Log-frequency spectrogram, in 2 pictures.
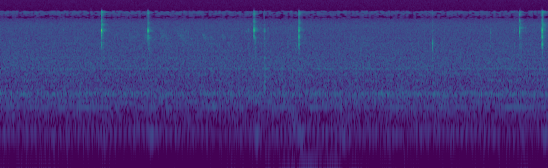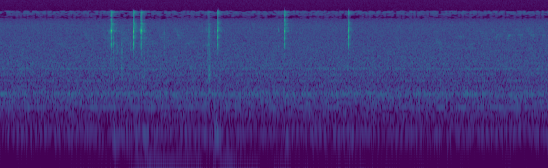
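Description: Computer mouse and keyboard clicks, about a dozen short sharp clicks at irregular intervals, over a faint steady hum.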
